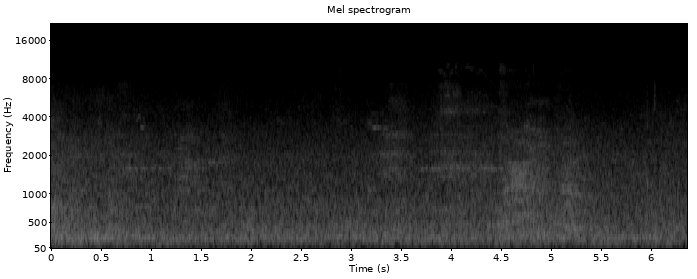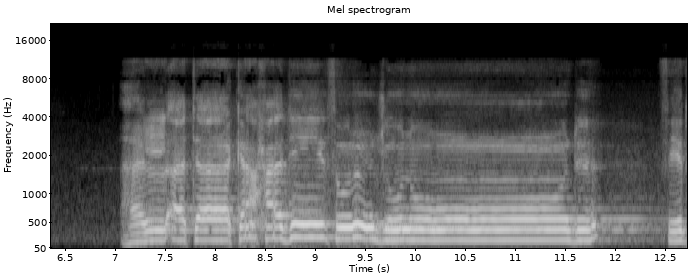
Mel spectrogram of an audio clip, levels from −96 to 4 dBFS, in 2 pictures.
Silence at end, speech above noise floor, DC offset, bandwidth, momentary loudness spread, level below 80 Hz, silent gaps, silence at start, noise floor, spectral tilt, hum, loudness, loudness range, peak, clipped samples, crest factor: 0 s; 44 dB; under 0.1%; 11.5 kHz; 11 LU; -62 dBFS; none; 7.1 s; -61 dBFS; -7 dB/octave; none; -19 LUFS; 10 LU; -10 dBFS; under 0.1%; 12 dB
